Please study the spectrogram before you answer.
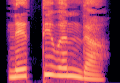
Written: ನೀತಿವಂತೆ

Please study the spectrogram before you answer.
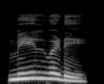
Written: ಮೇಲ್ವಟ್ಟ

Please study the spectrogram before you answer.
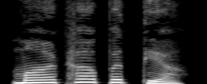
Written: ಮಾಠಾಪತ್ಯ

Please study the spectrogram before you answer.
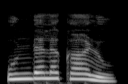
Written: ಉಂಡಲಕಾಳು

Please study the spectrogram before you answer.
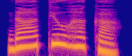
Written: ದಾತ್ಯೂಹಕ

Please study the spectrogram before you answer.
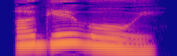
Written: ಅಗೆವೊಯ್

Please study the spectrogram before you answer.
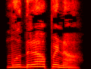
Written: ಮುದ್ರಾಪಣ

